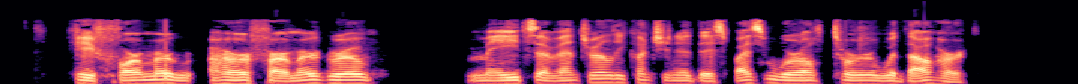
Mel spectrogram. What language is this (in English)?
English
